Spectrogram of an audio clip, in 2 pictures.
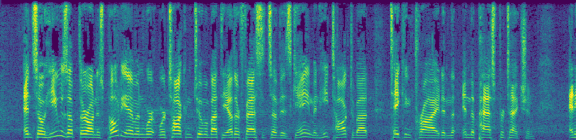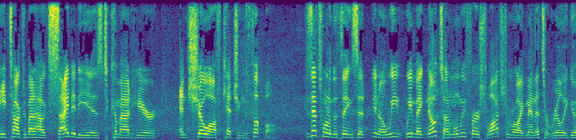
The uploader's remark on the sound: LIVE From 2016 NFL Combine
